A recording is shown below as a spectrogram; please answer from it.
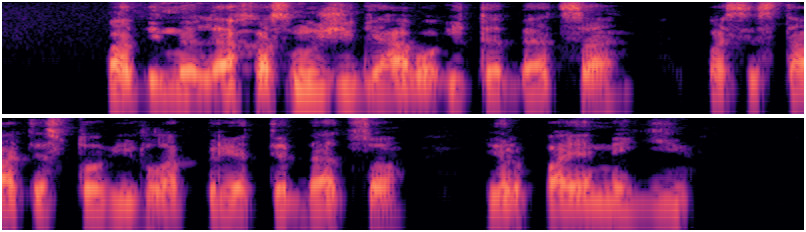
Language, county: Lithuanian, Klaipėda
